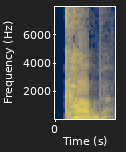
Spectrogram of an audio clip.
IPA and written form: kʌb (cub)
